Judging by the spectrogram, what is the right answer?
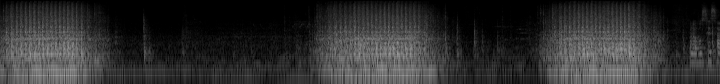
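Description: A sewing machine stitches a small fold of fabric for a bag holder made with a plastic jug, running in three rapid bursts of about two seconds each, separated by quieter pauses with faint handling noises.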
